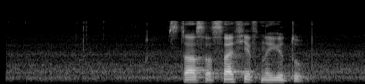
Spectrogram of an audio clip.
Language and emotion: Russian, neutral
